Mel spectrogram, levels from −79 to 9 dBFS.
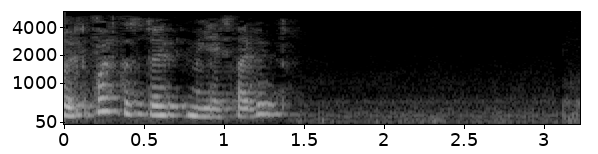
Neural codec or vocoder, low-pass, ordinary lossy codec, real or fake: codec, 16 kHz, 2 kbps, FunCodec, trained on LibriTTS, 25 frames a second; 5.4 kHz; MP3, 24 kbps; fake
